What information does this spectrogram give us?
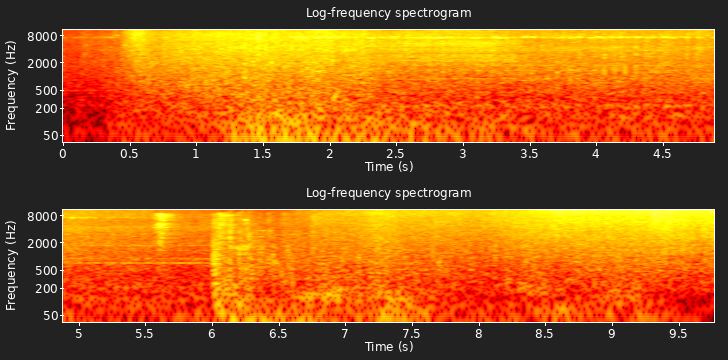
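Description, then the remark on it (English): A heavy safety wall mechanism activates with a sharp, loud clunk partway through after a button is pressed, holding back a tidal wave, set against continuous roaring surf and wind-like rushing noise. No one speaks. “Safety wall is activated and stuff. No waves getting past here, fam.”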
